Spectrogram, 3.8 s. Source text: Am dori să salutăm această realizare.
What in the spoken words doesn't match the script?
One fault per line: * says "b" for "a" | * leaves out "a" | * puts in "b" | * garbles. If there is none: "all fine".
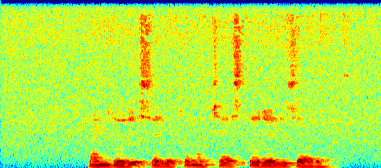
* leaves out "să"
